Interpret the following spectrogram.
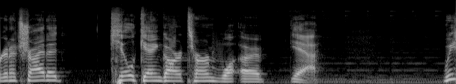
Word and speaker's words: Gengar: And I'm going to pronounce it that way for some reason. and just go for a psychic on on Gengar on Jengar as you might say if you're a very strange person.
